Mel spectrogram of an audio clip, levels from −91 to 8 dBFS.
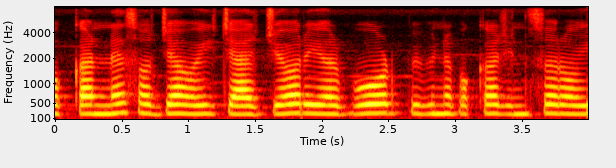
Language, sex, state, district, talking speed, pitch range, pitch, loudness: Odia, female, Odisha, Khordha, 165 wpm, 220-230 Hz, 225 Hz, -16 LUFS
